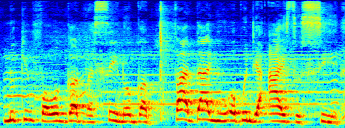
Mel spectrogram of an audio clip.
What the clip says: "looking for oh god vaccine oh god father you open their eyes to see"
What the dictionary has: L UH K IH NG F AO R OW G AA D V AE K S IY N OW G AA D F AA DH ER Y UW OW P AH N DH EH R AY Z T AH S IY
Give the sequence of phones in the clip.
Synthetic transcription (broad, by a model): L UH K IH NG F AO W OW G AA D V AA S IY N OW G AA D F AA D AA Y UW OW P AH N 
